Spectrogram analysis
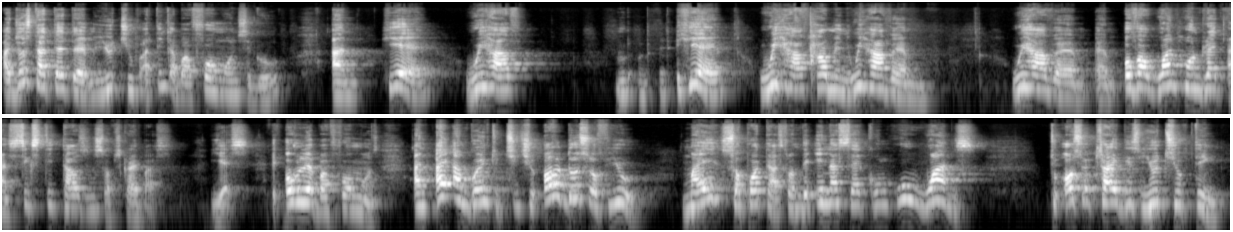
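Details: Adult man who has stammered severely since childhood, over more than sixty years, and still has difficulty pulling out words; later diagnosed with ADD, which he blames for word substitutions; unedited live recording; stammering.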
